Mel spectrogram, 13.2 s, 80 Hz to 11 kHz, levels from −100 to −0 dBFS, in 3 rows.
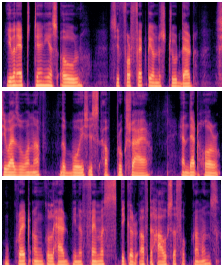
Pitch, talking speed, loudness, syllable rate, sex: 125 Hz, 145 wpm, -20 LUFS, 4.3 syllables/s, male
